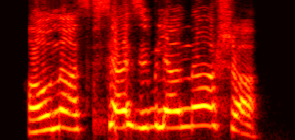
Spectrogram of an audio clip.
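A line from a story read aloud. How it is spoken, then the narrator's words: Sudden high-pitched yell. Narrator (Russian): заорал вдруг Голубев, странно тонким для его сложения голосом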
